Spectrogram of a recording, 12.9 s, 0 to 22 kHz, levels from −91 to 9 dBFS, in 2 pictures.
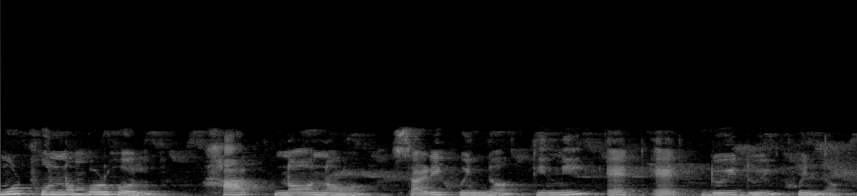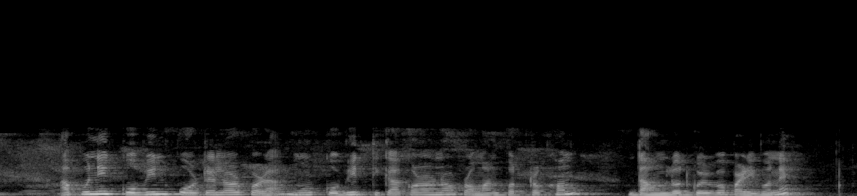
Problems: constant background noise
